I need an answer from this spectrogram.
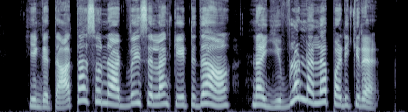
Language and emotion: Tamil, happy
